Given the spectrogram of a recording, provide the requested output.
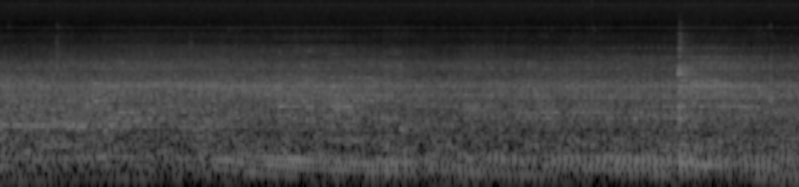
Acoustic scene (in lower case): residential area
